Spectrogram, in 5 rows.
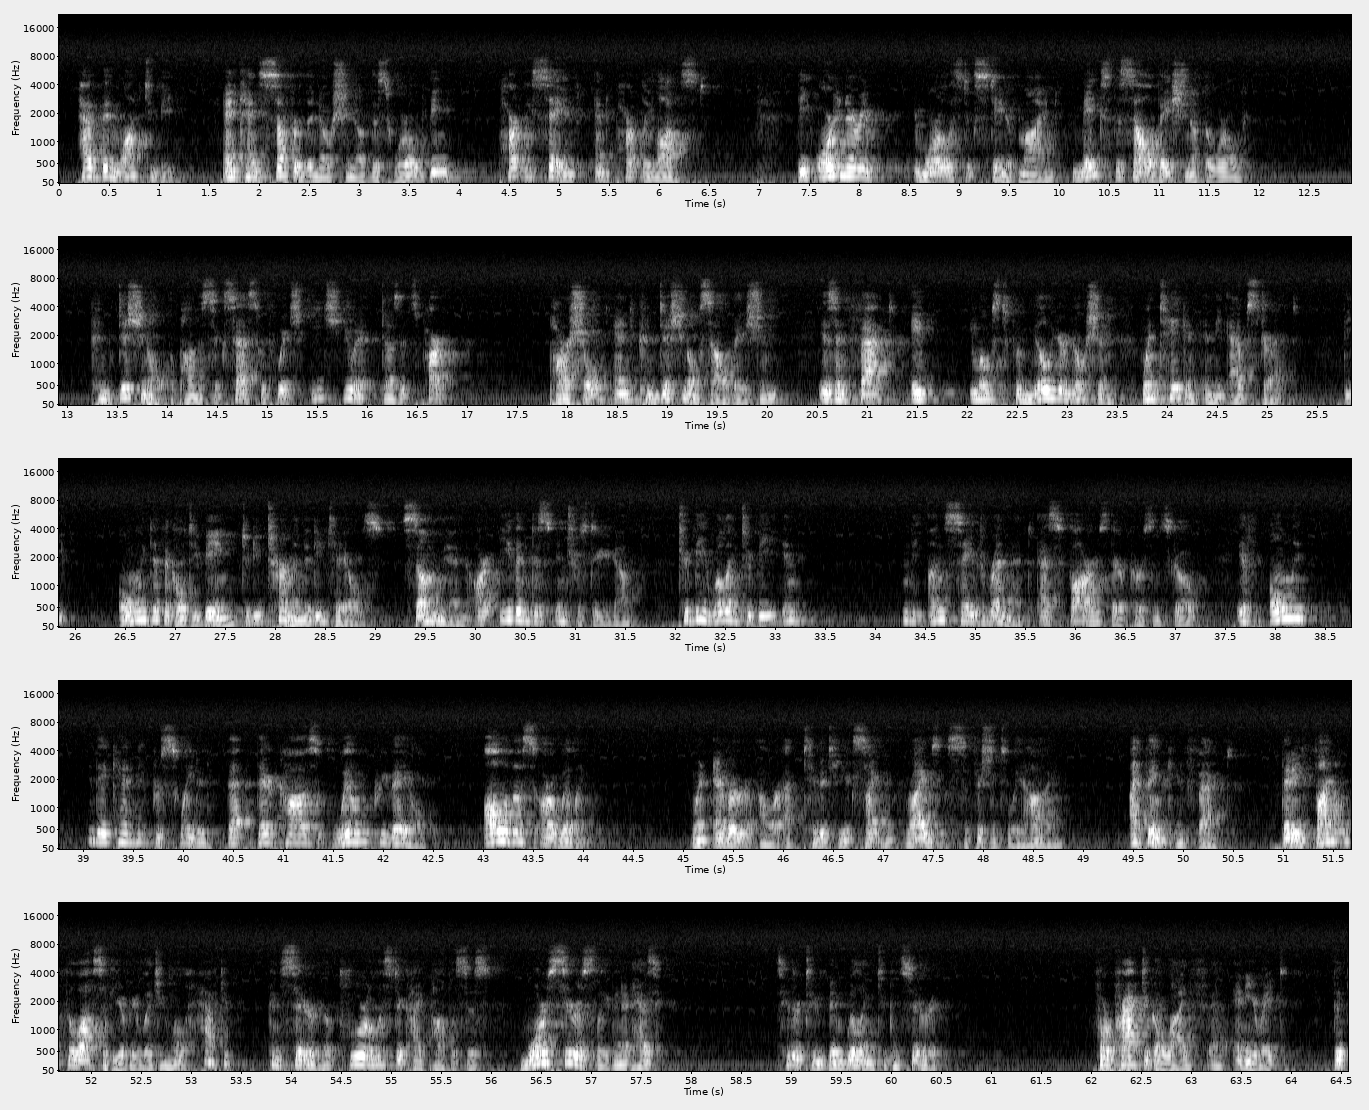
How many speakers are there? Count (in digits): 1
